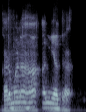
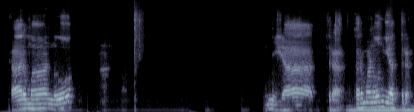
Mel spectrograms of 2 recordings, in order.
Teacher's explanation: A regra diz, se quando um A curto precede a visarga, tá aqui, ó, marquei o A curto precedendo a visarga, e outro A curto segue a visarga, tá aqui, já marquei ele. O A curto que precede a visarga e o A curto que segue a visarga, tudo isso transforma em O avagraha.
